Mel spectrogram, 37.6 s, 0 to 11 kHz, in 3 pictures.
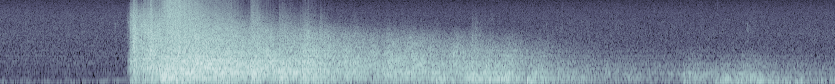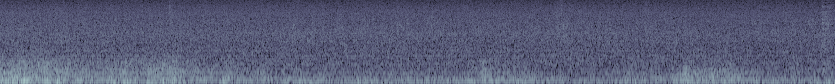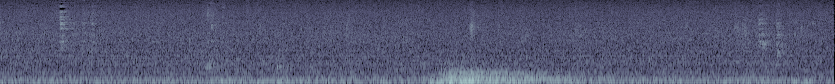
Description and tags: One of the thunderclaps during a thunderstorm that passed Amsterdam in the evening of the 16Th of July 2007. Meanwhile I'm doing the dishes. Recorded with an Edirol-cs15 mic. on my balcony plugged into an Edirol R09.
household, nature, thunder, thunderstorm, thunderclap, rain, field-recording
